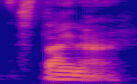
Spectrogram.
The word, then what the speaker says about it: Steinar: So is it pronounced Steiner? Steiner. Steinar.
